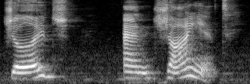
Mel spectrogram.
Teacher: Even though judge and giant use different letters, the J and the G, they both produce the same J sound. This sound is called a voiced post-alveolar affricate, and it's just one single sound.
